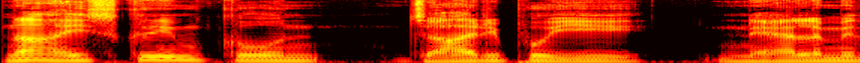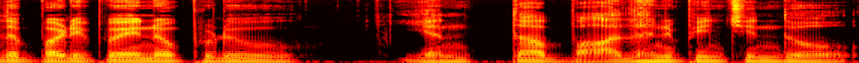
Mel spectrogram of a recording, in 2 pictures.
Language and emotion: Telugu, sad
